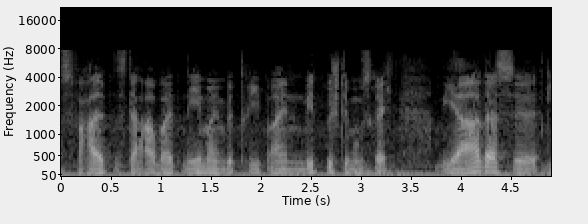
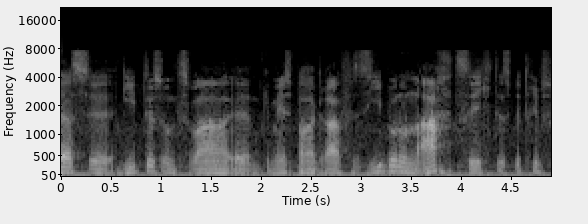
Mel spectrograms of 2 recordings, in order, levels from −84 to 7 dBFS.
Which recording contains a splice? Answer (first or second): first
